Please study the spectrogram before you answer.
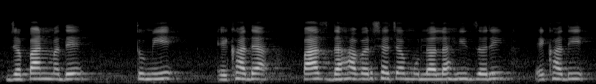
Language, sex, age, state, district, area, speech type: Marathi, female, 45-60, Maharashtra, Nanded, rural, spontaneous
